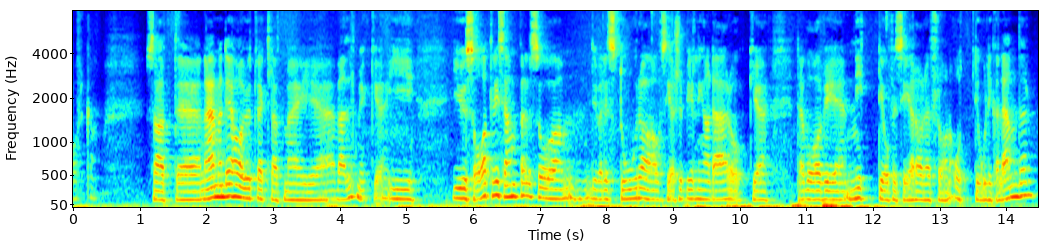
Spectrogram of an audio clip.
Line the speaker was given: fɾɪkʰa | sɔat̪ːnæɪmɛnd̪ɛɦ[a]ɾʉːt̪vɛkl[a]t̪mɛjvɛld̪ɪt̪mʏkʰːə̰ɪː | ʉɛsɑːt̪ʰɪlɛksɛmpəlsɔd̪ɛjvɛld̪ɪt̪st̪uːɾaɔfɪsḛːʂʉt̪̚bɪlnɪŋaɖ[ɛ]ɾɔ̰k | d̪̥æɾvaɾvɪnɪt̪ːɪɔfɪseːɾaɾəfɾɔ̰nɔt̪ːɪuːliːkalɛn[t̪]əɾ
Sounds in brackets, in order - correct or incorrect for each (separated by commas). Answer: correct, correct, incorrect, incorrect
